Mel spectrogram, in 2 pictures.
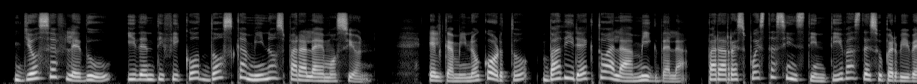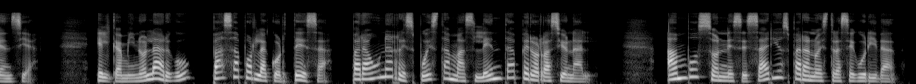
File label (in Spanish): locucion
